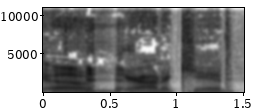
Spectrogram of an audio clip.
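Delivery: annoyed trucker voice. Retold or imitated. Trucker reacting to kid.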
